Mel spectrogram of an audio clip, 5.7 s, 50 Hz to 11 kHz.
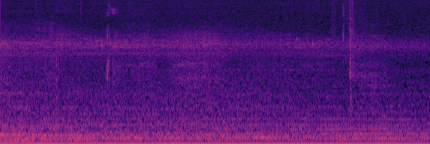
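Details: Engine with a manual clutch, after a tune-up and after clearing codes P0171 (lean) and P2101 (throttle actuator) on a car whose whole body had vibrated: after starting, revs drop to about 1000 into a low, steady, even rumble with no misses, hunting or ticking; smooth healthy idle.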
